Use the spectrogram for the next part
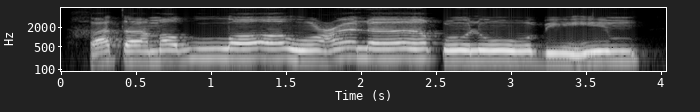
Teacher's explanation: اللہ کی لام کو پر پڑھیں گے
